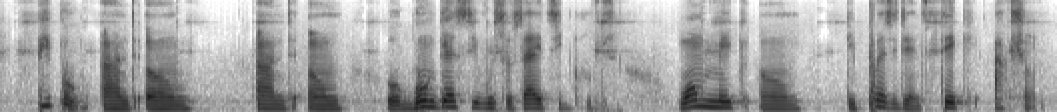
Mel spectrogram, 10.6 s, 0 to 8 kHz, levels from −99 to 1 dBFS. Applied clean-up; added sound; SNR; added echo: neural separator model SepFormer DNS4.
